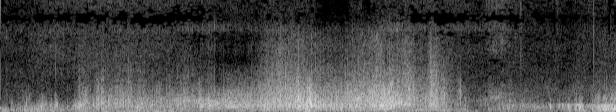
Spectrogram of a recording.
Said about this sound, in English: Alright guys, a bit windy, so I'll be quick.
